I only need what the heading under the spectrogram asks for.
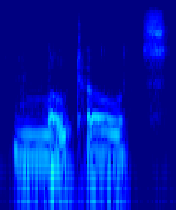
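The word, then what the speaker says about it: Mutō: find picture of Yuki Moto spelled mudo pronounced Moto very confusing stuff anyway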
